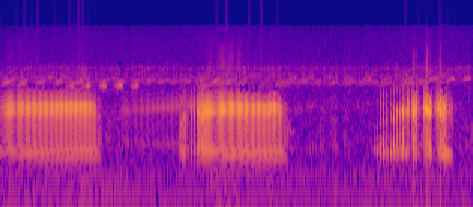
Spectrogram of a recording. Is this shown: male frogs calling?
yes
